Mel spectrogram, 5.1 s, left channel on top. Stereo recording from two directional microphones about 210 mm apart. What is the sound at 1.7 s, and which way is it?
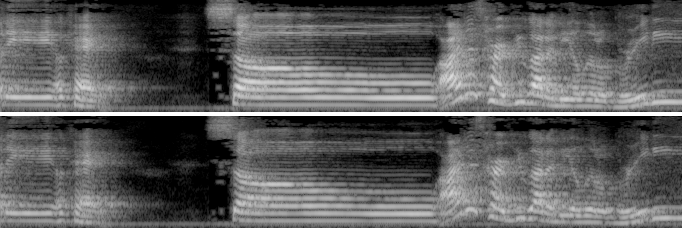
Speech, 45° left (ahead or behind).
